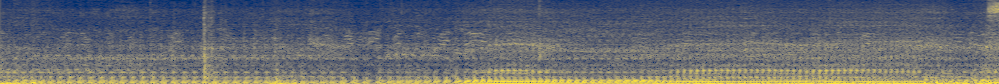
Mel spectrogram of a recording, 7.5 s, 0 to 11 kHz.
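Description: A Kawasaki Z650 motorcycle on a test ride gives a loud, continuous engine rumble with wind noise; the revs climb partway through and hold at a higher, throatier pitch.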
